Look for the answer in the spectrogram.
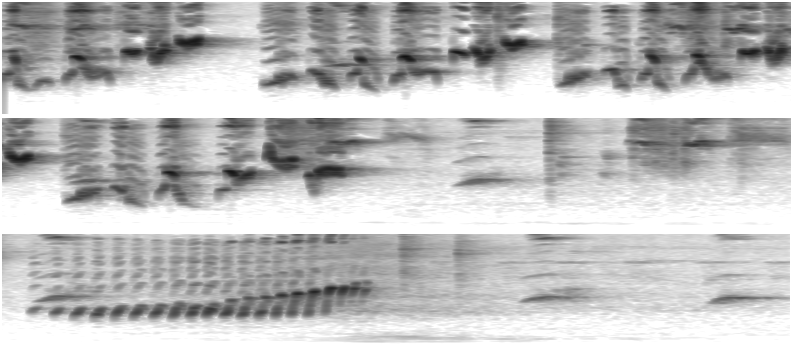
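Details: White-rumped shama in forest-style song: rapid rising whistled phrases in quick bursts, then a trilled rising run of notes and a few short soft whistles.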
